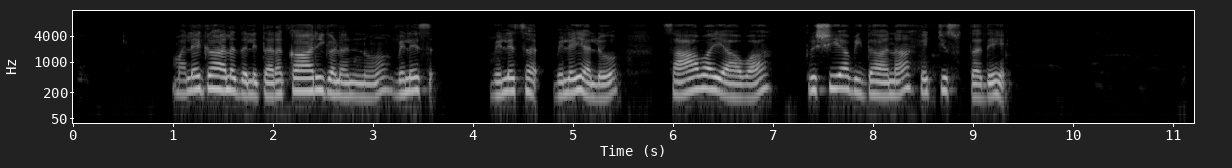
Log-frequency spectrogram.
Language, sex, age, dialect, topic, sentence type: Kannada, female, 41-45, Coastal/Dakshin, agriculture, question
